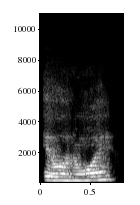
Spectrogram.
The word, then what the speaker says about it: Illinois: Yes, my name is Illinois, and I need one airline ticket to, Illinois. No, the S is silent.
